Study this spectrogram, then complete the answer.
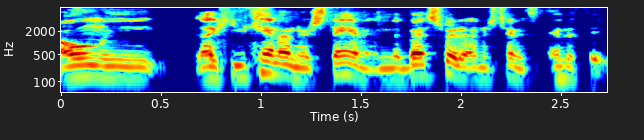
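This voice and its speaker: Dark and mellow in tone, a man speaks with a Louisiana accent and ordinary pitch variation, in a dry, close sound with no echo. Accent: southern US (Louisiana). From Louisiana (small rural town). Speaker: mental health nonprofit director. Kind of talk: podcast interview.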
